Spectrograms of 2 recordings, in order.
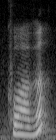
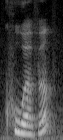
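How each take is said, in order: First: The vowel sounds like an o. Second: The vowel sounds like a u. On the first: "Ebenso rede ich von" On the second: "Was eigentlich"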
